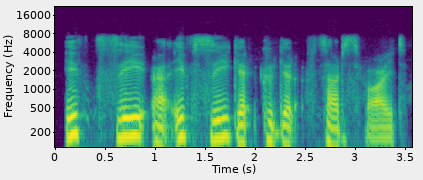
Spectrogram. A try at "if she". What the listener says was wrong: I want you to pause in between if and she so you can pronounce it SH. Because right now you're pronouncing an S like you're saying if she. Okay, it's if she.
